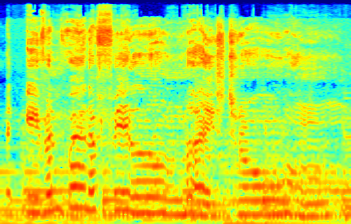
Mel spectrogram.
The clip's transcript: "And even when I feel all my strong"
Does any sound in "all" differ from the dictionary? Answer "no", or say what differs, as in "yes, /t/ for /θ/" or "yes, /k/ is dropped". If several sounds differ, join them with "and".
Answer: yes, /n/ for /l/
